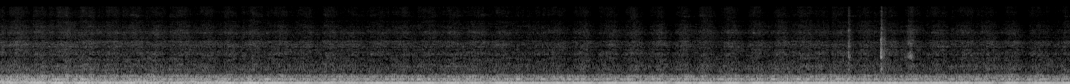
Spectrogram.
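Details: C6 Corvette V8 after an aggressive cam and long-tube header swap, retuned with HP Tuners for an 825 rpm idle target (about 80% done): even, deep burble holding steady under light load, no hunting or stumble. Normal idle.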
